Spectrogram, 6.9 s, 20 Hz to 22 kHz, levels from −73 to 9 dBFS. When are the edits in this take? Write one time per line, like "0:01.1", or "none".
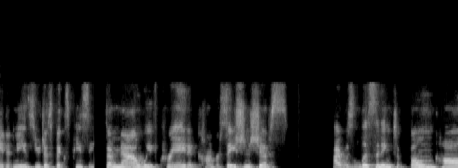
none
